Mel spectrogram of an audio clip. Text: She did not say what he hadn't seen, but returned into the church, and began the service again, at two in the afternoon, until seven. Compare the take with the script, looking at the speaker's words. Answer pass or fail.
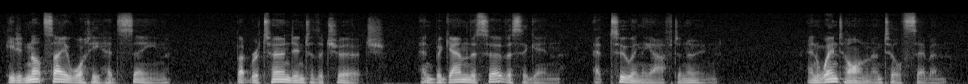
fail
